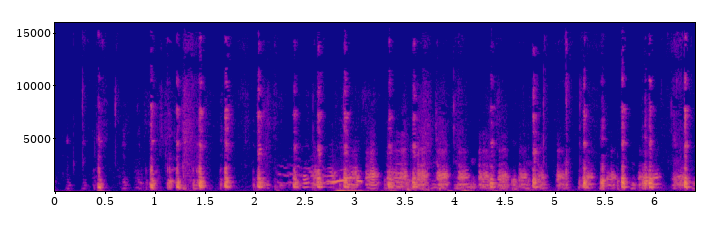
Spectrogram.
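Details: Silkie chickens on a homestead in the Vermont hills, loud close clucking in a dense, rapid series of harmonic notes from several birds, with a brief low thump.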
